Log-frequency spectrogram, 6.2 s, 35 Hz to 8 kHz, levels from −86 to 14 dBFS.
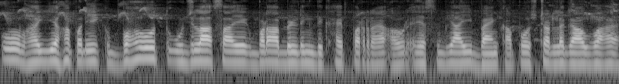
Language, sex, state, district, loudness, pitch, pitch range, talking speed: Hindi, male, Bihar, Katihar, -20 LUFS, 140 Hz, 135-150 Hz, 220 wpm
